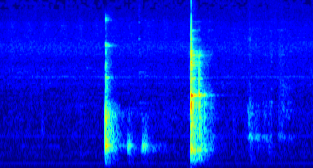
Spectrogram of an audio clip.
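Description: A ceramic lid clinks onto a pot.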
